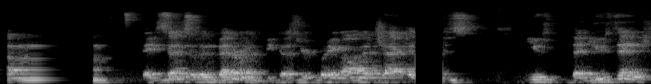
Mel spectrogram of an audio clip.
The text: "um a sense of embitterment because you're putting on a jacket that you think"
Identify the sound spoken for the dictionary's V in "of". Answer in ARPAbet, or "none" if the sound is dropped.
V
